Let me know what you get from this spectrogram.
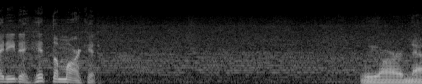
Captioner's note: aircraft whirring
